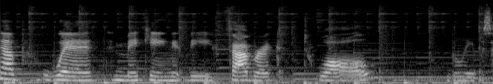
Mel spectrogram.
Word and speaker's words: toile: we are picking up with making the fabric wall is how that's pronounced and admittedly um this will be the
